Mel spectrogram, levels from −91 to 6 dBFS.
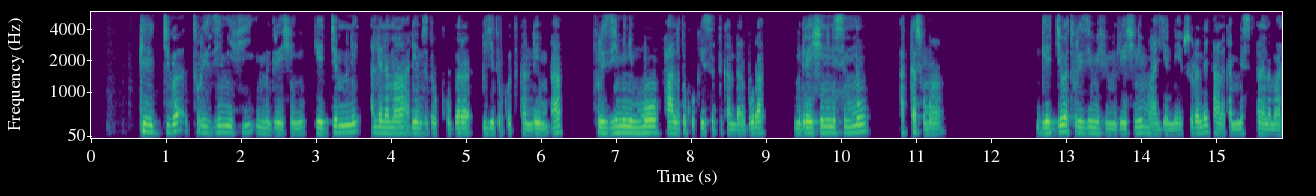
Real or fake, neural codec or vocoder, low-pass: real; none; 5.4 kHz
